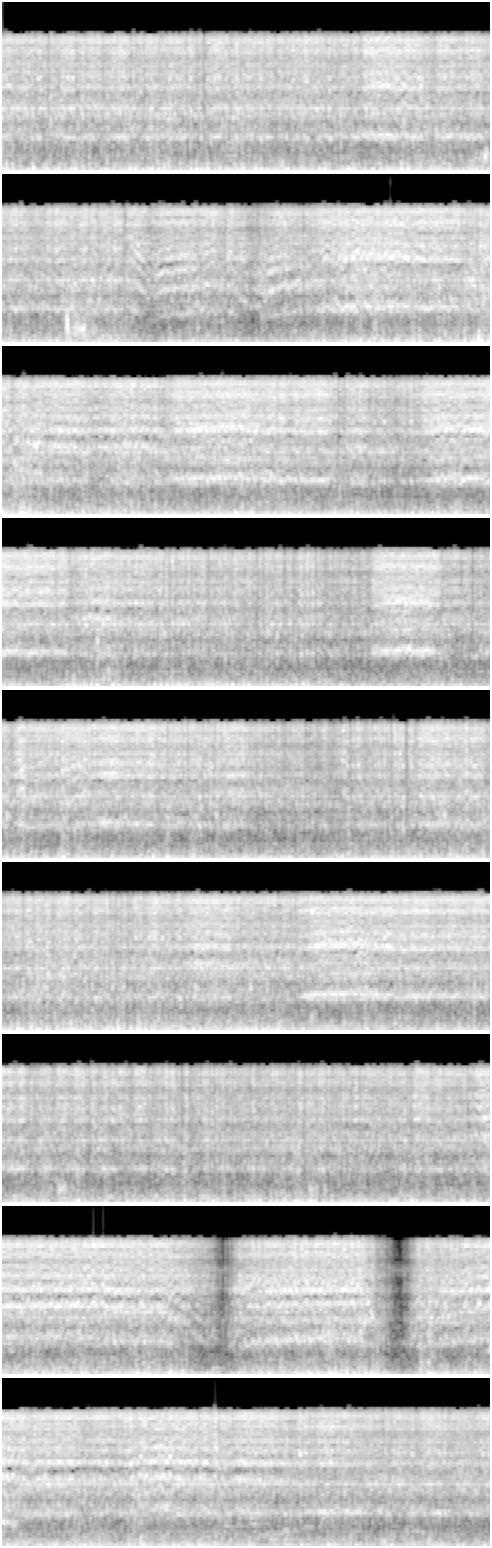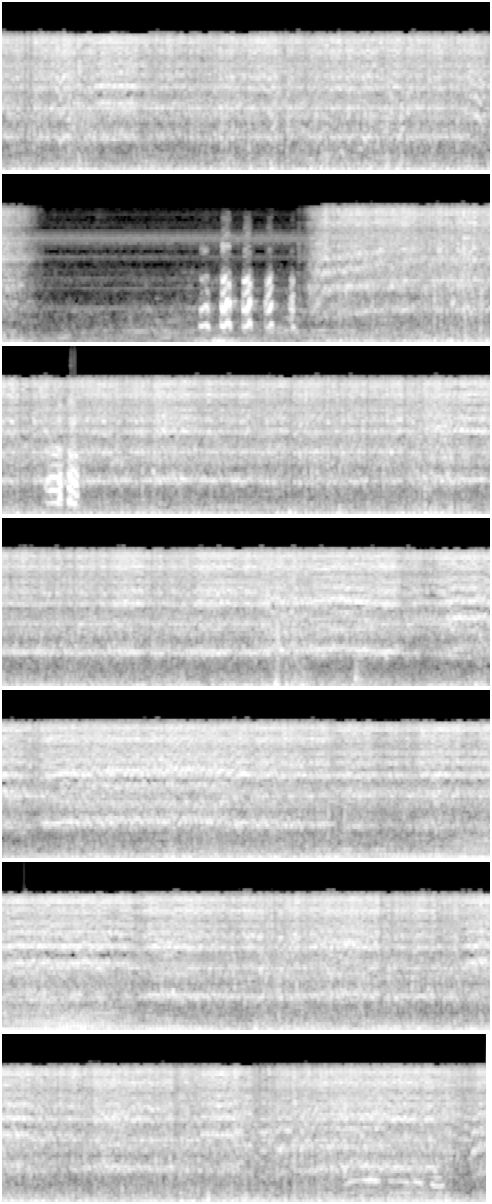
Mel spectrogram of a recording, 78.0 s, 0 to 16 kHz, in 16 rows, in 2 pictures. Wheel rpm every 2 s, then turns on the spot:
200, 200, 200, 150, 200, 200, 200, 200, 200, 200, 200, 200, 200, 200, 200, 200, 200, 180, 140, 160, 200, 200, 200, 200, 80, 10, 170, 200, 200, 200, 200, 200, 190, 200, 200, 200, 200, 190, 190.
none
